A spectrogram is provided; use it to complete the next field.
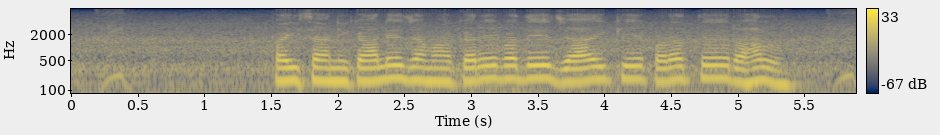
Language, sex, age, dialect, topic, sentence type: Bhojpuri, male, 25-30, Western, banking, statement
